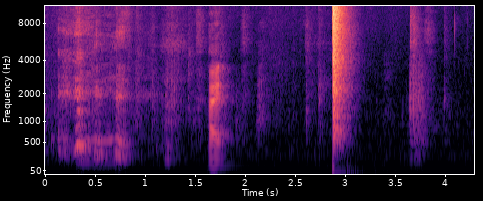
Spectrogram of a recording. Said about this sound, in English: All right, clap again. The way you just like. Well, no. That clap. You hear.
